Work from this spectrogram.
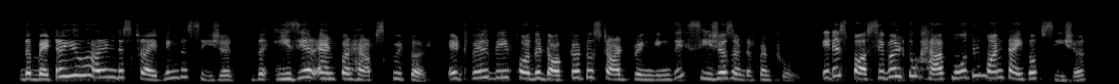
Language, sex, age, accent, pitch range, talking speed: English, female, 30-49, Indian, 235-315 Hz, 200 wpm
